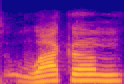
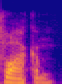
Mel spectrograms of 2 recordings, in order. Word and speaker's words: Wacom: well yeah it's it's Wacom it's a it's a Japanese word it's not wcom for sure uh some people pronounce it Wacom or or or anyway I I believe it's Wacom anyway I've gone to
